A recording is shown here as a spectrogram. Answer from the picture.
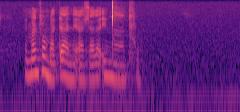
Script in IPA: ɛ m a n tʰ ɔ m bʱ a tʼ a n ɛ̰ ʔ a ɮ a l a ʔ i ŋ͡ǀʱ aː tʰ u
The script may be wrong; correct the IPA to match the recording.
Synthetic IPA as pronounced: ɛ m a n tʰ ɔ m bʱ a tʼ a n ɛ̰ ʔ a ɮ a l a ʔ i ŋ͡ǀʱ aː tʰ u

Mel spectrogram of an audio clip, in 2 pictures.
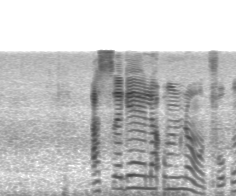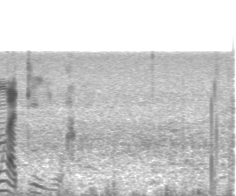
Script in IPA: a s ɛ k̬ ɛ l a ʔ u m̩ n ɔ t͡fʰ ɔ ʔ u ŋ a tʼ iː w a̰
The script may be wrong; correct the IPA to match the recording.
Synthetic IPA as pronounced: a s ɛ k̬ ɛ l a ʔ u m̩ n ɔ t͡fʰ ɔ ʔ u ŋ a tʼ iː w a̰

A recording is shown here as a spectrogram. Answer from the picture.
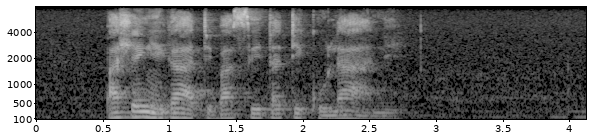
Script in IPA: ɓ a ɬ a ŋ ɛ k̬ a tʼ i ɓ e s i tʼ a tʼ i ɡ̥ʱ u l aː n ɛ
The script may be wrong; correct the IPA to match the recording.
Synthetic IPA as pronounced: ɓ a ɬ ɛ ŋ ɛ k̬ a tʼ i ɓ a s i tʼ a tʼ i ɡ̥ʱ u l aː n ɛ

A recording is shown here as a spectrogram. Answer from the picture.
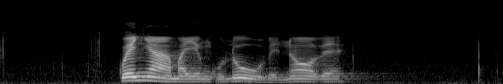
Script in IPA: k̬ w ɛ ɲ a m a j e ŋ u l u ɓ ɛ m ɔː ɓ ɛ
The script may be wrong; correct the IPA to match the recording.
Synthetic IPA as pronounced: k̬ w ɛ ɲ a m a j e ŋ u l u ɓ ɛ n ɔː ɓ ɛ

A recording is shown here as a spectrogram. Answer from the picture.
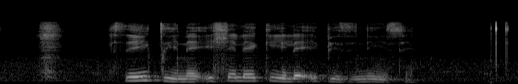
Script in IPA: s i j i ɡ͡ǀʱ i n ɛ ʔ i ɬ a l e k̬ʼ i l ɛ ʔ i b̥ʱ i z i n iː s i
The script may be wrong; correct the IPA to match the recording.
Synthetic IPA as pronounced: s i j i ɡ͡ǀʱ i n ɛ ʔ i ɬ ɛ l e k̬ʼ i l ɛ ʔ i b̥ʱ i z i n iː s i

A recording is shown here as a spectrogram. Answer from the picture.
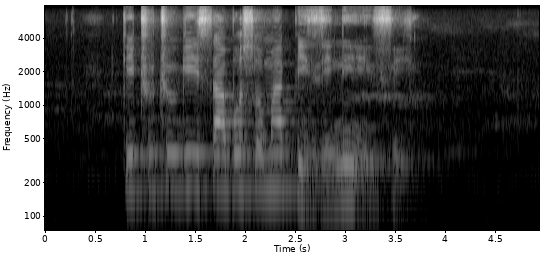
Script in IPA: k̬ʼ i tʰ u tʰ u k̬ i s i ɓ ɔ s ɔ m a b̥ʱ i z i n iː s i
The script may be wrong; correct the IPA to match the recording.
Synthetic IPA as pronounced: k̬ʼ i tʰ u tʰ u k̬ i s a ɓ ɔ s ɔ m a b̥ʱ i z i n iː s i

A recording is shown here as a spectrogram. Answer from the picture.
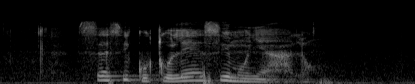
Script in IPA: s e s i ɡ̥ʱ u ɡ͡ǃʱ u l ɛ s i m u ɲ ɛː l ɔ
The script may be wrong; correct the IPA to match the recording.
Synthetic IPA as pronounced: s e s i ɡ̥ʱ u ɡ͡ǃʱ u l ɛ s i m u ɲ aː l ɔ

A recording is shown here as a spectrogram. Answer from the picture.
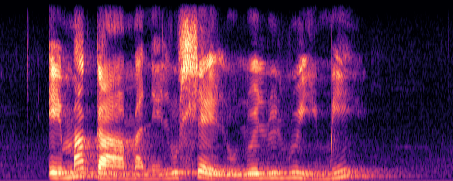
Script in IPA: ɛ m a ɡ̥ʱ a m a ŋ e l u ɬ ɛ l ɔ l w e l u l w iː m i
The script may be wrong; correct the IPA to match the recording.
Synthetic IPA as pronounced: ɛ m a ɡ̥ʱ a m a n e l u ɬ ɛ l ɔ l w e l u l w iː m i

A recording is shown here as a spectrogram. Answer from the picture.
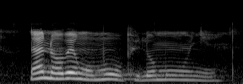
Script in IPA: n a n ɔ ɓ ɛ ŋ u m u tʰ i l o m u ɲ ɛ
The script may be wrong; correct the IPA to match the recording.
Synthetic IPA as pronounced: n a n ɔ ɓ ɛ ŋ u m u pʰ i l o m uː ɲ ɛ

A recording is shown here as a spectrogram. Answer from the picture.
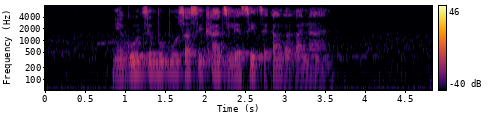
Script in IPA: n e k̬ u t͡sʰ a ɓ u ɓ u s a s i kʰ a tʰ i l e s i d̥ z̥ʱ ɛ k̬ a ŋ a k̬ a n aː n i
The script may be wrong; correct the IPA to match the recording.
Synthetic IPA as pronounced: n e k̬ u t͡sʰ i ɓ u ɓ u s a s i kʰ a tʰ i l e s i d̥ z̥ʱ ɛ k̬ a ŋ a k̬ a n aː n i

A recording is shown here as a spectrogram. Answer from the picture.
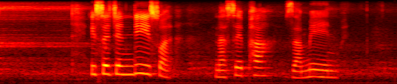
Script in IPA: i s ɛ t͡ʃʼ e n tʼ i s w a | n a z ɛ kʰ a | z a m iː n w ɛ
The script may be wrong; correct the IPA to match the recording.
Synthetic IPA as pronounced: i s ɛ t͡ʃʼ e n tʼ i s w a | n a s ɛ pʰ a | z a m ɛː n w ɛ

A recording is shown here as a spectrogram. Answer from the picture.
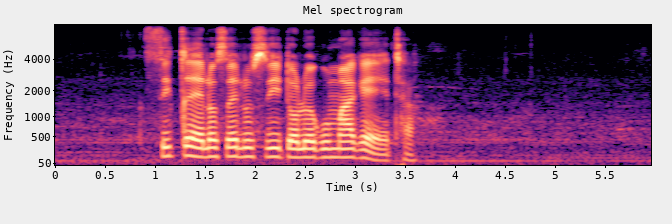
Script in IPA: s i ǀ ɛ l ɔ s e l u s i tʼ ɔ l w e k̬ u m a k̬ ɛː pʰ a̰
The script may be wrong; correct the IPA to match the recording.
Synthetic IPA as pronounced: s i ǀ ɛ l ɔ s e l u s i tʼ ɔ l w e k̬ u m a k̬ ɛː tʰ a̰

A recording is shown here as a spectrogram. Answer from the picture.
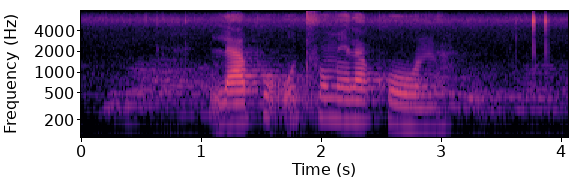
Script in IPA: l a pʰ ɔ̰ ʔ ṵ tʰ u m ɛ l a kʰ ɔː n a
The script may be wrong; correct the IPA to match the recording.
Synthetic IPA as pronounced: l a pʰ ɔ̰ ʔ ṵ tʰ u m ɛ l a kʰ ɔː n a

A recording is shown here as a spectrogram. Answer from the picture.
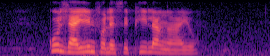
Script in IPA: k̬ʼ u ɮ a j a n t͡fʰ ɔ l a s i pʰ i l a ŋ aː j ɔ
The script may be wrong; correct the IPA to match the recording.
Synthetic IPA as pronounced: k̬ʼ u ɮ a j i n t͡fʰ ɔ l e s i pʰ i l a ŋ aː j ɔ

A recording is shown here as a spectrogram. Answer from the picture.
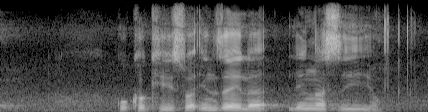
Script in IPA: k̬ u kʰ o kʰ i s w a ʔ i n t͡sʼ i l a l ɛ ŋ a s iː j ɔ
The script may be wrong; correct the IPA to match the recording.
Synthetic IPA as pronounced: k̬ u kʰ o kʰ i s w a ʔ i n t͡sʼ ɛ l a l ɛ ŋ a s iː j ɔ

